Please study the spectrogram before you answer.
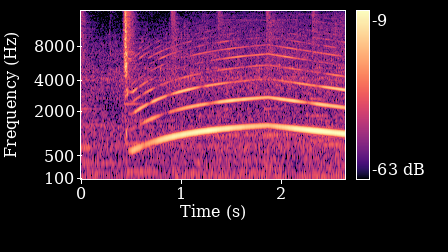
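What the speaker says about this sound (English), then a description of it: "I turned on the siren." A fire truck siren in The Sims 3 swells in a single long rising-and-falling wail over a low background rumble, loud and steady with no talking.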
